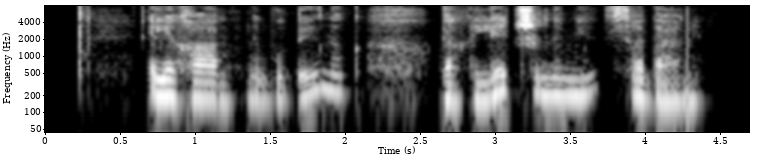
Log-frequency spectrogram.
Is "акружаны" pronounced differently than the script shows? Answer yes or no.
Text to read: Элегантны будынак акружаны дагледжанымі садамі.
yes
